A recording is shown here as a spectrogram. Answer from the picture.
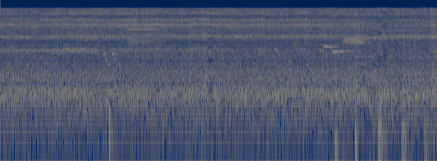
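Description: Steady background hiss, with a soft low thump about a second and a half in and a few more near the end, as a moka pot is handled while its filter basket is filled with ground coffee.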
